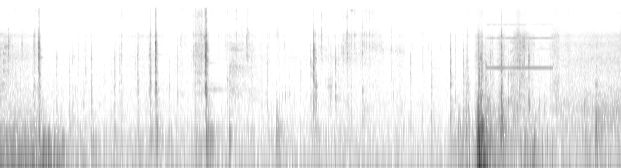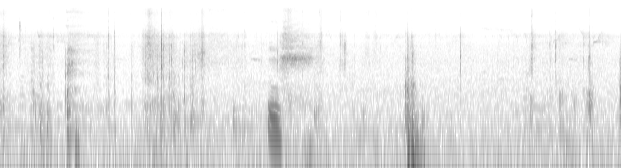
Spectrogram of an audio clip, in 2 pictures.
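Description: Handling noises as people gather their things and get out of a parked car: scattered clicks and knocks, a heavy thump about seven seconds in followed at once by a short electronic beep, and two more thumps later on.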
